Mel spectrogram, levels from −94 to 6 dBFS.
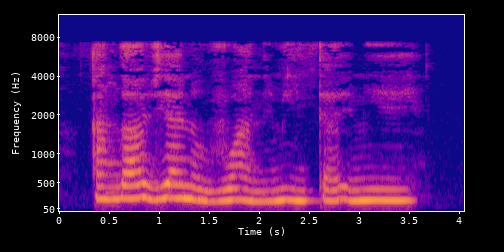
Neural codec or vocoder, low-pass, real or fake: none; 7.2 kHz; real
